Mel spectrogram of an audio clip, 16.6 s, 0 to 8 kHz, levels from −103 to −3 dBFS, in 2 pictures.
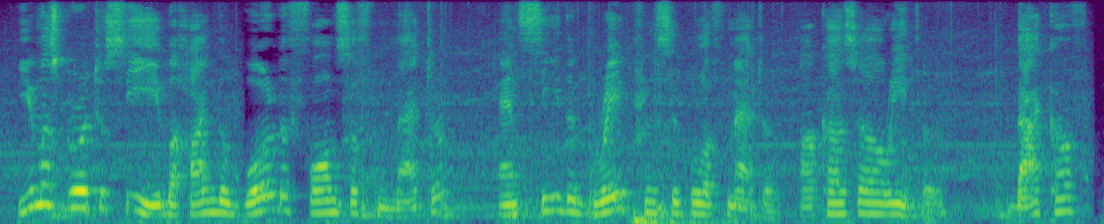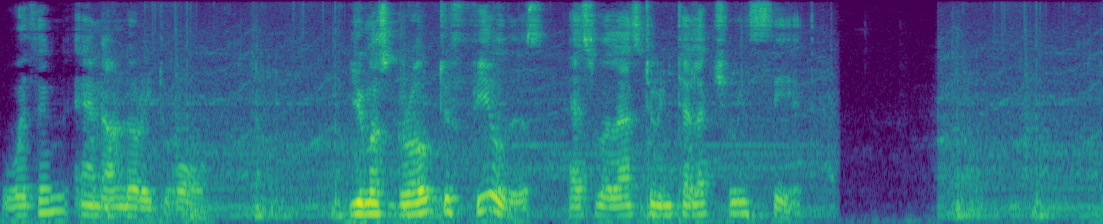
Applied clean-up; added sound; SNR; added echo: none; Car; 16 dB; none.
